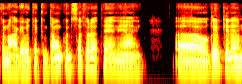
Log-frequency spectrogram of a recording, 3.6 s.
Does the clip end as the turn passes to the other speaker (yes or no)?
no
